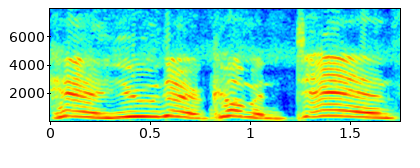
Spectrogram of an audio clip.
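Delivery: high, arcade machine announcer voice. Retelling walking past an arcade dance machine: imitating a dance machine. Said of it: "I would walk past one specifically, like".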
